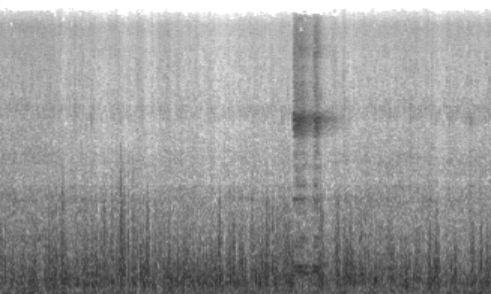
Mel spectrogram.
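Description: Car driving slowly along a rough dirt lane: a steady low rumble of engine and road noise, with one short car-horn toot about four seconds in.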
